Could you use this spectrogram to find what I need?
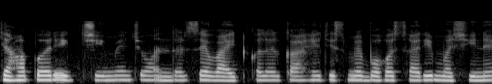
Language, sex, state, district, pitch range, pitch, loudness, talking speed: Hindi, female, Bihar, Katihar, 195-200 Hz, 195 Hz, -19 LUFS, 205 wpm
